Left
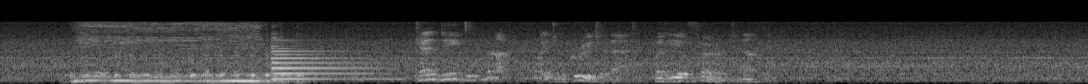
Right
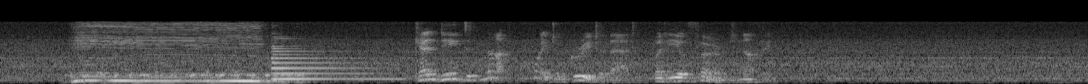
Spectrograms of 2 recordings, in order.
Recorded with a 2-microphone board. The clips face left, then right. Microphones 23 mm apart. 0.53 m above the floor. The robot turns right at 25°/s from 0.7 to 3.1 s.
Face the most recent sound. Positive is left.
turn(degrees=-20)  # may be behind; listen again after turning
